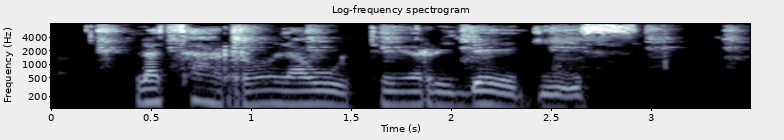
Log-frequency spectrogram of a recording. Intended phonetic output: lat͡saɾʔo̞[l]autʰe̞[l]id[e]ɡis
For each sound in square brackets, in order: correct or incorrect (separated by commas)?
correct, incorrect, correct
